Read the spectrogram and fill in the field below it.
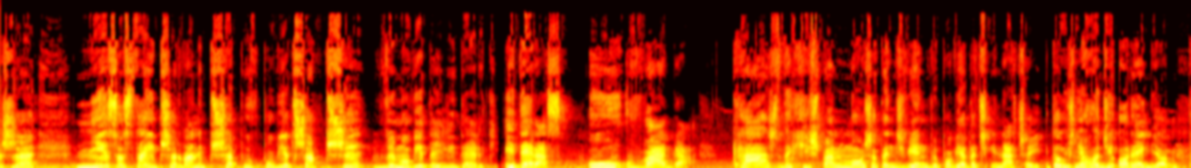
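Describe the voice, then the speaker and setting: A young woman with a fairly high voice explains pronunciation in a relaxed video lesson. She talks informally and animatedly. She sounds a bit worn out from working late. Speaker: Spanish pronunciation teacher.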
